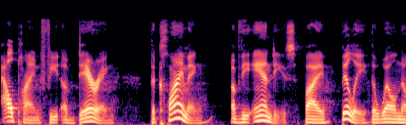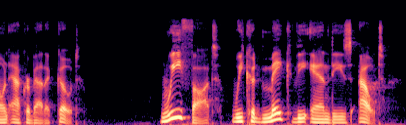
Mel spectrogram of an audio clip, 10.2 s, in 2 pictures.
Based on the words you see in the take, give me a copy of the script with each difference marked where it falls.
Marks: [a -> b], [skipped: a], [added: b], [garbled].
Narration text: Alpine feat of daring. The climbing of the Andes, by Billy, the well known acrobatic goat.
Alpine feat of daring. The climbing of the Andes, by Billy, the well known acrobatic goat. [added: We thought we could make the Andes out]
